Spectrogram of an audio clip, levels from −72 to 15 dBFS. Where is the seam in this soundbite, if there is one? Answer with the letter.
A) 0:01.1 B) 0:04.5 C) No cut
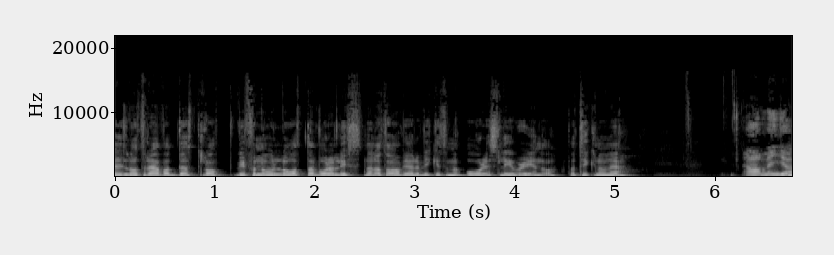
B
